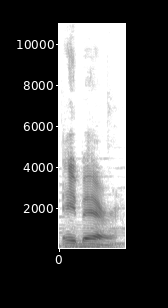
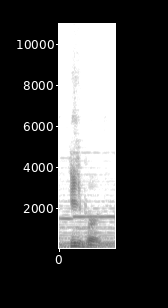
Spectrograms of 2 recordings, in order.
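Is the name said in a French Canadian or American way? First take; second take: French Canadian; American. First: It is said the French Canadian way. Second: It is said the American way.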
